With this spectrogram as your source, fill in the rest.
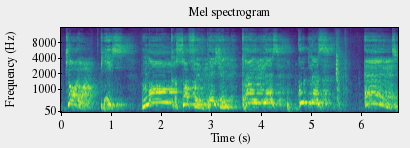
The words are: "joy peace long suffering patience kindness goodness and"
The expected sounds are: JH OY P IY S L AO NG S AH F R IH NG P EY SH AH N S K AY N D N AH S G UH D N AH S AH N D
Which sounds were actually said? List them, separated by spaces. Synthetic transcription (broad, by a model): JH OY P IY S L AO NG S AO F R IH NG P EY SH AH N K AY N D N AH S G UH D N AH S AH N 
